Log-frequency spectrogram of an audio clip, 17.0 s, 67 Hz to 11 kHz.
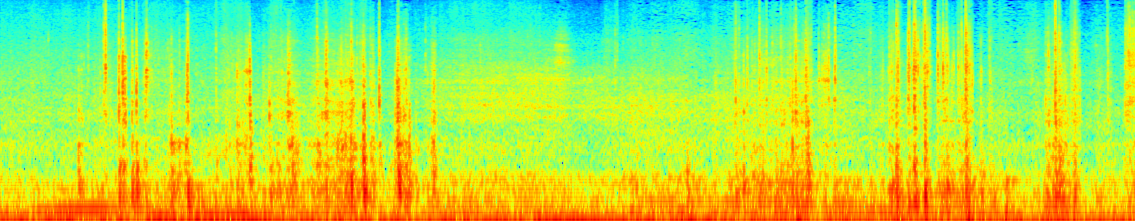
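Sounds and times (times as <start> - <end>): steady low rumble: 0.0 - 17.0.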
